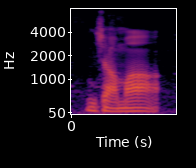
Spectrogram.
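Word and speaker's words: 邪魔: The word for interfering is jama in Japanese, which sounds similar to the word jammer, which is pronounced in Japanese as jama.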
